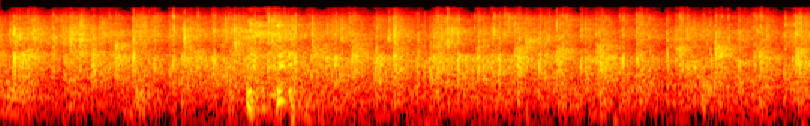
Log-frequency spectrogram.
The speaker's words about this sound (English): Oh, come on. Let's give God a better hand clap of praise.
